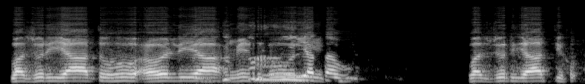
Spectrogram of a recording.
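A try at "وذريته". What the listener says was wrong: دو بار ذریتہ دو بار تشدید ہے نا وذریتہ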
